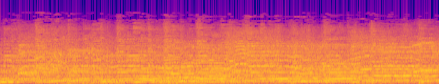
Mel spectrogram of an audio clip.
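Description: Live band playing an instrumental passage: acoustic guitar strummed under a lap steel guitar playing gliding slide notes.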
